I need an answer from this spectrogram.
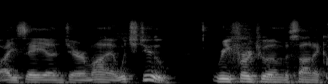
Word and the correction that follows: Messianic: hope. – Right. Right. – Messianic hope. – That's right. It's the morning for mispronunciations.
